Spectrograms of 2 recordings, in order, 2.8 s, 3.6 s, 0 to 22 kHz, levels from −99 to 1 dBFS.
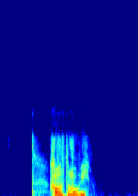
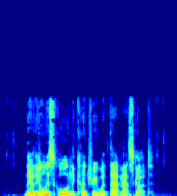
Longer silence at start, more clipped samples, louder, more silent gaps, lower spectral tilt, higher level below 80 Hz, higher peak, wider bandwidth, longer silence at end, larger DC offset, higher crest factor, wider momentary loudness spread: first, 1 s vs 0.5 s; neither; first, -22 LUFS vs -34 LUFS; neither; first, -8.5 dB/octave vs -5.5 dB/octave; second, -70 dBFS vs -64 dBFS; first, -2 dBFS vs -18 dBFS; second, 7 kHz vs 11.5 kHz; first, 1.05 s vs 0.55 s; neither; first, 24 dB vs 18 dB; about the same, 8 LU vs 8 LU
